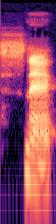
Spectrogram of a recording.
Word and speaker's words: SNCC: the consequences and the reproduction yes SNCC is pronounced snick by everyone who was involved in snicks oh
